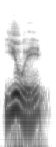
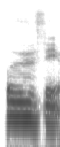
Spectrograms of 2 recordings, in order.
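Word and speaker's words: Euwe: champion of the 30s, Max Huey, which I'm told from some video that that's actually how you pronounced it. I always pronounced it Urvi or Oivi or something. Anyway, Jan Donner was characteristic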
